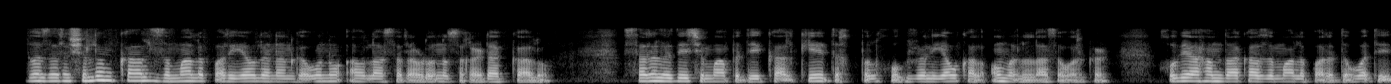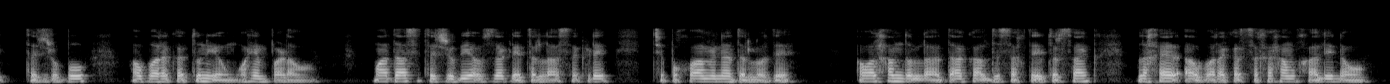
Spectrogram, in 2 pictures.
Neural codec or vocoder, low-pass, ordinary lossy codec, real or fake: none; 5.4 kHz; none; real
